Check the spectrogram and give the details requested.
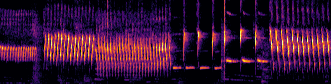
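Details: Canary singing a rolling song: a long, loud, rapid trill of high notes, then separate sharp clicks with thin whistled tones, ending in another fast rolling trill.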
